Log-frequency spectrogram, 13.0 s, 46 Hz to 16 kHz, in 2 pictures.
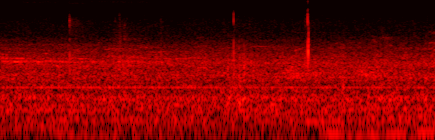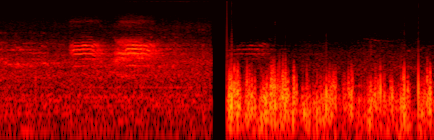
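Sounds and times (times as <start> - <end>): low street hum: 0.0 - 13.0
bird cawing: 6.4 - 9.1, 10.1 - 10.6
wind buffeting microphone: 9.9 - 13.0.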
